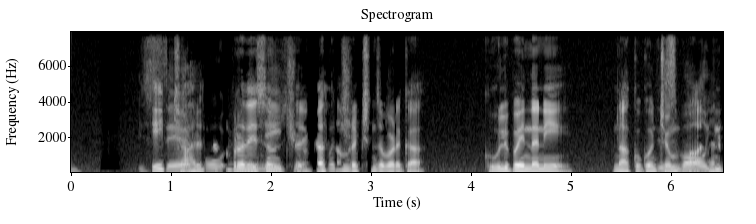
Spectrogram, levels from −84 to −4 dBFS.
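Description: From 0.31 to 0.51 s, the background is gated by the echo canceller. The room sound drops by about 22 dB for a fifth of a second. The canceller heard the loudspeaker and pulled the microphone down hard, then released it.

The speech itself dips four times: 1.35 to 1.6 s, 2.15 to 2.73 s, 2.96 to 3.04 s, and from 6.27 s to the end. The first two drops are deep, almost cutting the speech away. The third is a brief, shallower dip. The last is slight. This is likely speech suppressed in double talk. The canceller could not tell the near talker from the far-end echo and turned both down.

The band stops at 8 kHz, as expected from call microphone processing.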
